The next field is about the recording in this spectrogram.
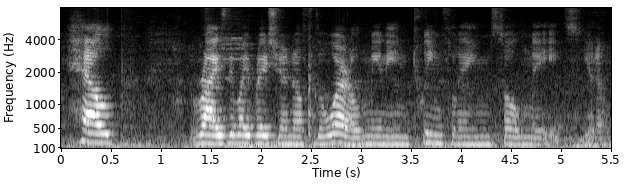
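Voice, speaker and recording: A woman's voice: deep voice, little pitch movement, takes it slowly, noisy background. Colombian-accented woman giving a rambling tarot reading. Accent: Colombian Spanish. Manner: meandering, many fillers and self-corrections, soft laughs. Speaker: tarot reader. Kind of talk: casual spiritual channeled reading.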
